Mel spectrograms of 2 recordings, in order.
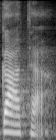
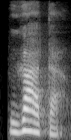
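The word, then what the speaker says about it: γάτα: word Gata meaning cat this is usually romanized with an initial G letter but it is not pronounced Gata the first consonant is softer Gata watching contemporary videos such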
